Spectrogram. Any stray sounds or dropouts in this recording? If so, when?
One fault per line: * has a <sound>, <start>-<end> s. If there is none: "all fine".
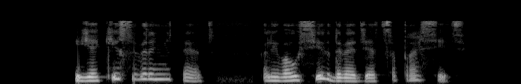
all fine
